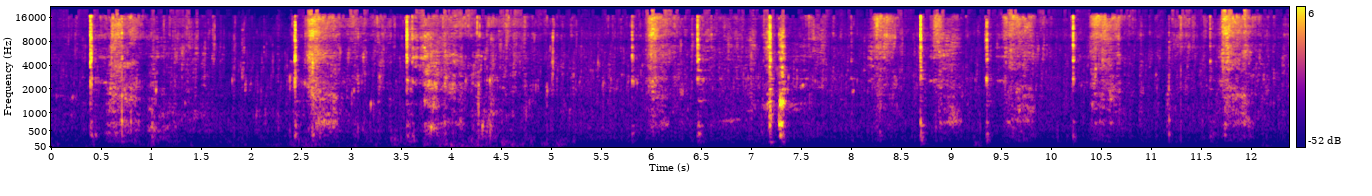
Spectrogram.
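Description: A little water poured into fish biryani masala made with pangas fish, turmeric, chilli powder and yogurt, giving soft trickles and drips with scattered light clinks of a pot or utensil, close and quiet.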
